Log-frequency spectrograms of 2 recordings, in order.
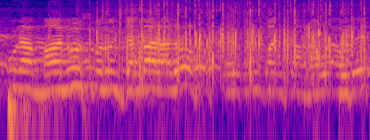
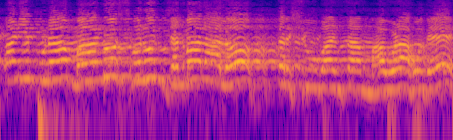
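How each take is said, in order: First: Fervent repeat, settling. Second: High, full-voiced declamatory shout; fervent climax. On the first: Acted. Orator closing his plea to God, loud and settling. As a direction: repeat the wish firmly, bringing the plea to rest. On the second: Orator begging to be Shivba's soldier, high fervent shout. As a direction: cry the wish out at the peak of the plea.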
